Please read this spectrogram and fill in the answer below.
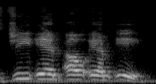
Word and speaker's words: gnome: It's Gnome. Don't be on there. Mm-mm. Not Nome. Gnome. It sounds like it say genome, but it's just gnome. The G is silent.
